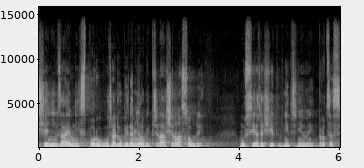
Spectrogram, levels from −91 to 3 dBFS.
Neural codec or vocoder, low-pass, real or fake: vocoder, 44.1 kHz, 128 mel bands every 256 samples, BigVGAN v2; 14.4 kHz; fake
